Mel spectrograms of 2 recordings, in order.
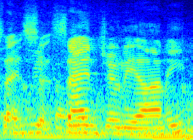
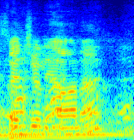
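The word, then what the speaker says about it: Sangiuliano: also, Enrico, I can't remember his I can't pronounce his surname. Enrico. But he is a really nice San Giuliani. Yeah. San Giuliano.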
